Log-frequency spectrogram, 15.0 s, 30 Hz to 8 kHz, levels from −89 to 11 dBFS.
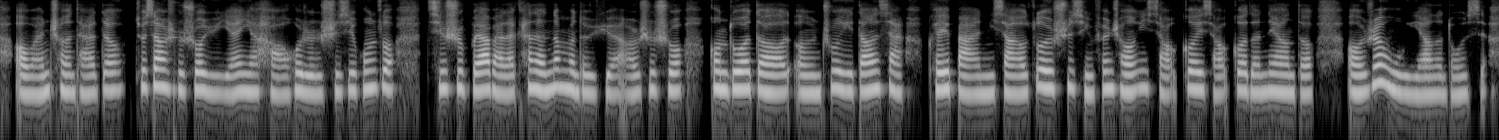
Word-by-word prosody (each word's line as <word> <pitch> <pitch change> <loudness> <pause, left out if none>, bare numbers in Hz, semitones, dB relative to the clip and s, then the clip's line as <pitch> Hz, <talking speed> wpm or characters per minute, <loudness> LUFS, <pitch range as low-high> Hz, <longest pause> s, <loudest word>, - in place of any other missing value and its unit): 呃， 195 - +4
完 190 +2 0
成 215 -2 -1
它 200 -1 -3
的。 220 +2 -3
就 250 - -3
像 255 +1 +4
是 225 -2 -3
说 225 +1 +2
语 205 -2 -3
言 195 +2 -1
也 210 - +1
好， 195 -3 -3
或 215 +2 +2
者 200 -1 +1
是 195 - -3
实 210 +1 -4
习 220 +2 -3
工 230 +3 -1
作， 240 -2 0 0.3
其 235 - -2
实 240 0 0
不 220 -1 -1
要 225 +1 +8
把 215 -3 +1
它 195 0 0
看 240 +4 -1
得 220 -2 +5
那 245 +3 +2
么 235 -3 +2
地 200 -1 -2
远， 200 -1 -3
而 190 +1 -4
是 225 +2 -3
说， 220 0 -1 0.2
更 230 -1 +4
多 230 +1 +5
地， 205 -2 +3
嗯， 200 -1 -1
注 240 +3 -1
意 220 -2 +1
当 215 +2 +3
下， 230 -3 -2 0.2
可 225 - +1
以 230 - +6
把 195 -4 0
你 195 0 -1
想 200 0 0
要 195 0 0
做 250 +4 +2
的 240 - +5
事 245 +1 -4
情 205 -4 -4
分 235 +3 -1
成 215 -1 0
一 - - -3
小 205 -6 -5
个 235 -1 0
一 - - +2
小 195 -3 -5
个 220 +1 -1
的 205 -1 -2
那 210 +1 -1
样 205 -1 +1
的， 195 0 -3 0.3
呃， 200 -1 +2
任 280 +4 +3
务 205 -4 0
一 190 - -4
样 185 0 -1
的 190 0 -4
东 185 +1 -5
西。 195 - -9
215 Hz, 290 characters per minute, -20 LUFS, 200-230 Hz, 0.3 s, 要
